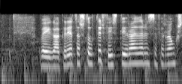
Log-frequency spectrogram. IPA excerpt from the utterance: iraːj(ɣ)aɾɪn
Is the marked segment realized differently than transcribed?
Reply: yes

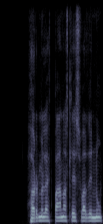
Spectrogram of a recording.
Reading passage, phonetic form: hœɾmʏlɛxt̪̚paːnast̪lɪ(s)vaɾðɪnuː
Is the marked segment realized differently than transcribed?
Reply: no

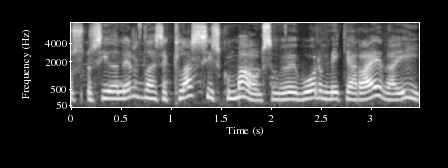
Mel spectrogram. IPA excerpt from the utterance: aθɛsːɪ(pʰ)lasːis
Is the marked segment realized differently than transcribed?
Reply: yes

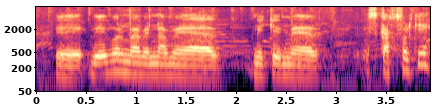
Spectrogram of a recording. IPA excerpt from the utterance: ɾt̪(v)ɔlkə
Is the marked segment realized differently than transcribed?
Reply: yes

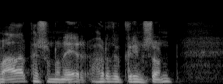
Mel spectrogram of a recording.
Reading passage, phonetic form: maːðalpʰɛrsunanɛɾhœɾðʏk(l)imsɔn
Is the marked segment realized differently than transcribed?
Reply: yes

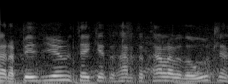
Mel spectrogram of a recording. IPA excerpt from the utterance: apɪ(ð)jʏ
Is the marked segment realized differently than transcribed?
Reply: no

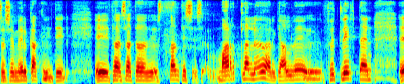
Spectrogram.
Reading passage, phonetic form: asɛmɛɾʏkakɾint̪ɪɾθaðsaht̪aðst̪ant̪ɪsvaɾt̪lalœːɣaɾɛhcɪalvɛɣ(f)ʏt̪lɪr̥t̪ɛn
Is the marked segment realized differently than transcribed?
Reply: no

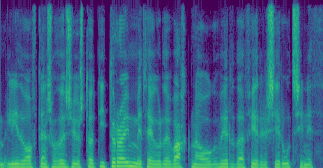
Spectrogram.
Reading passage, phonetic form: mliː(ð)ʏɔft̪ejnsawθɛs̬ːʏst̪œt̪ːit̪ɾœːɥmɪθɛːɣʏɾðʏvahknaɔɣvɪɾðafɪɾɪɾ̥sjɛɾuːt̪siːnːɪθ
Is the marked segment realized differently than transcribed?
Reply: no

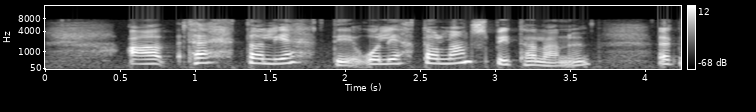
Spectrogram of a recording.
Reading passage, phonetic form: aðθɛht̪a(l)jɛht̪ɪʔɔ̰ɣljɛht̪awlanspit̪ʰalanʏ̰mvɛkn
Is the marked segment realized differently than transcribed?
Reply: no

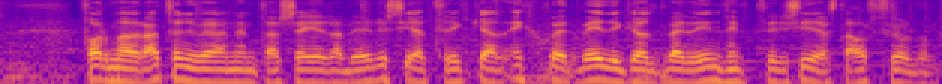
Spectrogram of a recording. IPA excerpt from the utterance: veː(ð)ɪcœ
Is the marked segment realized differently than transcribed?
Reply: no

